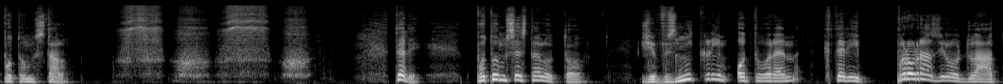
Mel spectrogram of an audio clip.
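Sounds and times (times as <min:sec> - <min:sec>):
speech: 0:00.0 - 0:01.7, 0:04.0 - 0:10.0
person drawing deep breaths: 0:01.2 - 0:04.6.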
